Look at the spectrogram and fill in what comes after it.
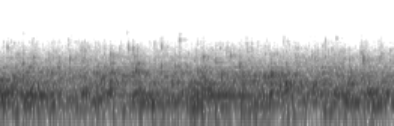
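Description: Steady, low underwater ambience: a deep rumbling wash with faint bubbly specks above it.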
